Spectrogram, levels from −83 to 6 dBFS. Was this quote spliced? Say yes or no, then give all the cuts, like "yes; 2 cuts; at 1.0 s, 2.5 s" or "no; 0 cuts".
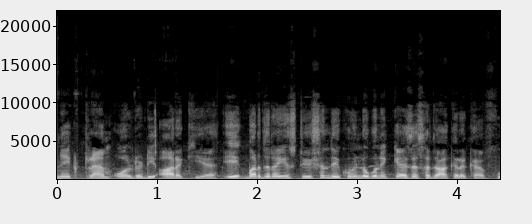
yes; 1 cut; at 1.6 s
